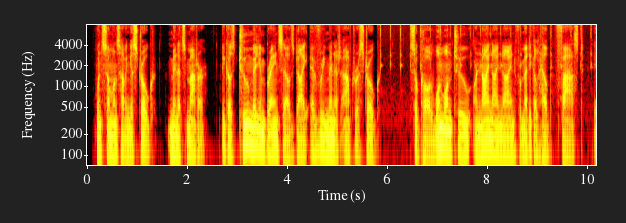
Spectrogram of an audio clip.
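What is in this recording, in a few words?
English Irish male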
